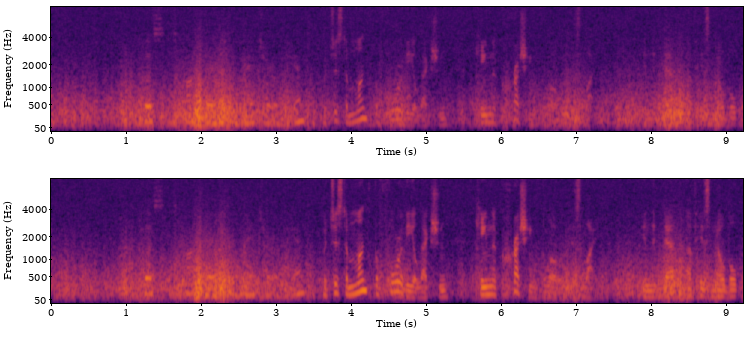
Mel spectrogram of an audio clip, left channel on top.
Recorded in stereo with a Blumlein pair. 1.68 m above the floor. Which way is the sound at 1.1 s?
5° left.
